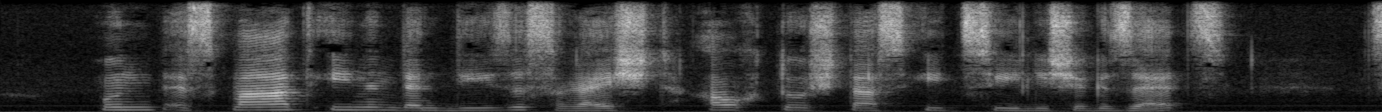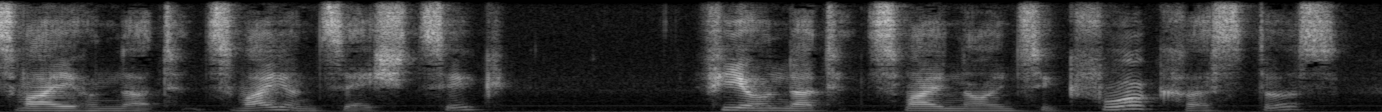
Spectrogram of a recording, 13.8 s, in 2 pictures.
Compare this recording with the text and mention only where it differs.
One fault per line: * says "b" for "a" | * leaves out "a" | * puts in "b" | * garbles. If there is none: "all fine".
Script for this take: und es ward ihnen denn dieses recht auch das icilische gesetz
* puts in "durch"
